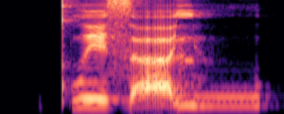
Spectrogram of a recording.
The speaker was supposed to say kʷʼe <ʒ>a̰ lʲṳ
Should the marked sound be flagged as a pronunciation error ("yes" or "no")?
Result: yes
